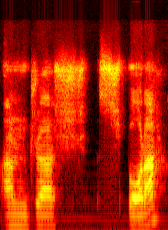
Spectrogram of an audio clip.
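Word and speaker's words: Andraž Šporar: so i've gone for andres spora which i'm told is the right pronunciation uh he's been on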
